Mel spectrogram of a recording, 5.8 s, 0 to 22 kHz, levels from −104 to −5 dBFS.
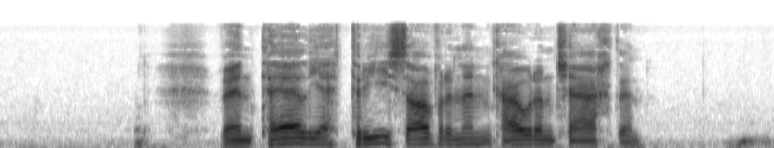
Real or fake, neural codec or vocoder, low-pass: real; none; 10.8 kHz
